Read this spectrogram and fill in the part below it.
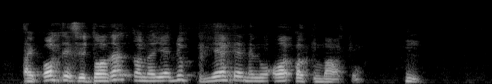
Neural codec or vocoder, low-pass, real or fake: codec, 16 kHz in and 24 kHz out, 0.6 kbps, FireRedTTS-2 codec; 7.2 kHz; fake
